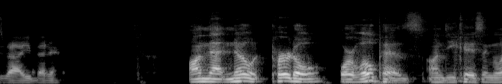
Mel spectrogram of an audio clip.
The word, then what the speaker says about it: Poeltl: Is it really pronounced Poeltl? Jakob Poeltl? Yes, it is. p o l p o e l t l, but it's pronounced Poeltl, like turtle.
